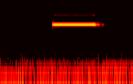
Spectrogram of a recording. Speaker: Now we'll test all the alarms to make sure that they work. So first, the ionizing smoke detector is what it sounds like.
